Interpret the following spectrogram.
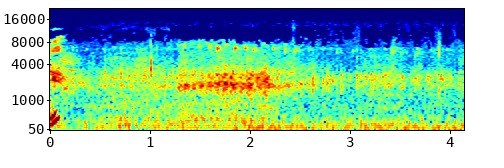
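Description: Steady outdoor background noise, a low rumble with a light hiss.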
